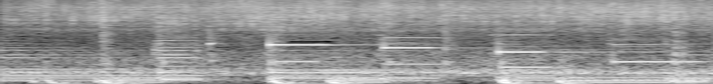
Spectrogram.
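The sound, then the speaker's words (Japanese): Water boils steadily in a pot, ready for boiling okra, a continuous bubbling hiss with soft low rumbles and occasional louder surges. No one speaks. “さあ、えー、こういうふうにして、えー、鍋のお湯が沸いてきましたでしょうか”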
